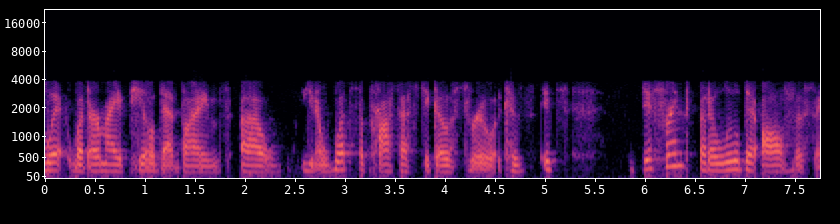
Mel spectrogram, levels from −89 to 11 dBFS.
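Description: Speech carried through the GSM full-rate codec for the whole clip. The band runs only from about 200 Hz to 3.4 kHz, and on top of that narrowing the voice has a buzzy, gravelly roughness. This comes from the codec rebuilding the vocal tract from a sparse, regularly spaced pulse excitation, and the plainly audible damage fits the 13 kbps full-rate mode. A clean telephone band-limit alone would sound muffled but smooth. The grain is what marks this codec.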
